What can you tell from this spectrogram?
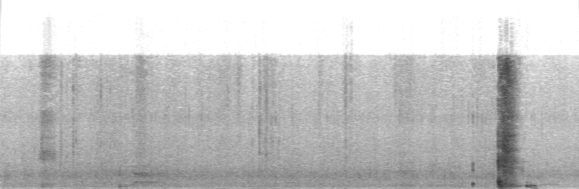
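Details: Person sick, sneezing: a quiet breath in, then one loud explosive sneeze over steady rain in the background.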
